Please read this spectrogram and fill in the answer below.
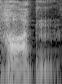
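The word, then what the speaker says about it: Hawarden: dot I'm very quickly at the first castle pronounced Harden this is the ruin of a Norman stronghold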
